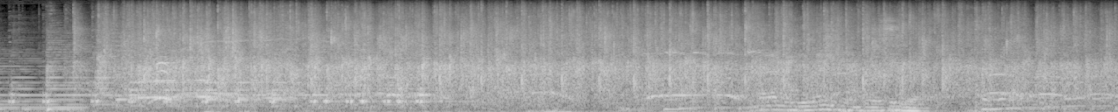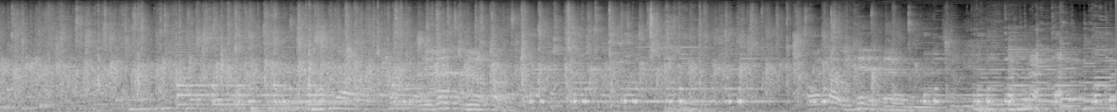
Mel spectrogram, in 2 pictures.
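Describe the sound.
A long, sustained round of loud applause from a concert audience after the band's musicians are introduced, dense steady clapping lasting over twenty seconds, with voices calling and cheering mixed in throughout.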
